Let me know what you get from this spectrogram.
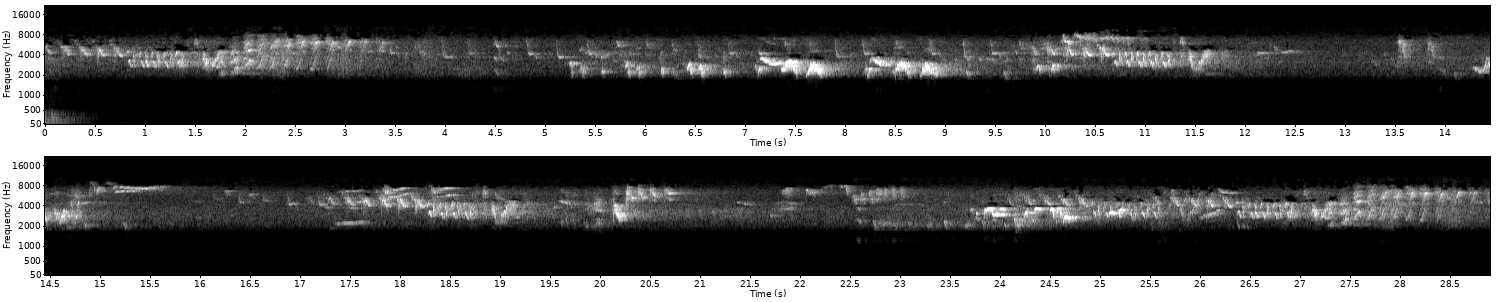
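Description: Several birds singing, a chorus of rapid trills and short chirps coming in phrases with brief lulls. The sound is thin and high, with no low end.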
